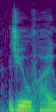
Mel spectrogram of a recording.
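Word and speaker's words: জিহ্বা: কবিতার মতো এরপরে বলতেছে জিউভায় উচ্চারিত প্রতিটি মুক্ত শব্দ কবিতা আমি আবারও বলতেছি এটার উচ্চারণ কিন্তু জিউভা হবে হ্যাঁ জিউভা উচ্চারিত প্রতিটি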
